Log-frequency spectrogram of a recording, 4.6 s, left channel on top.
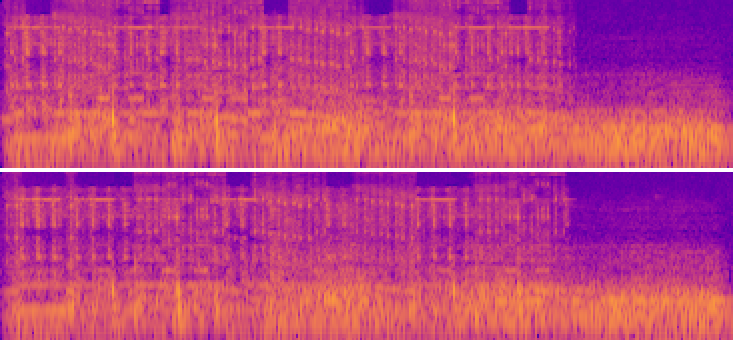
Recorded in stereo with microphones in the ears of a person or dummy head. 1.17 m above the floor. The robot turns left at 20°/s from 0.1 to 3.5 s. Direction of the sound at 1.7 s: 35° right.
